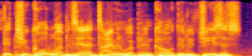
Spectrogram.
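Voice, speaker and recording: A man's voice: on the low side, very animated, very fast. A man chatting casually on a livestream while he plays a game, joking and often stammering as he restarts his sentences. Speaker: streamer.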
